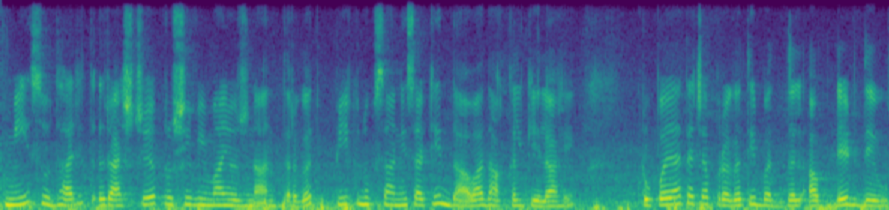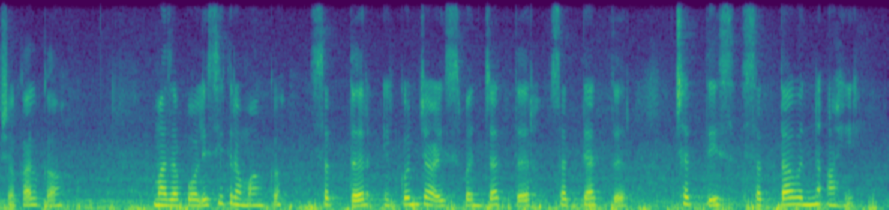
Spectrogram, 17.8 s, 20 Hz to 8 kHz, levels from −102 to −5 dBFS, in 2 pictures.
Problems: constant background noise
